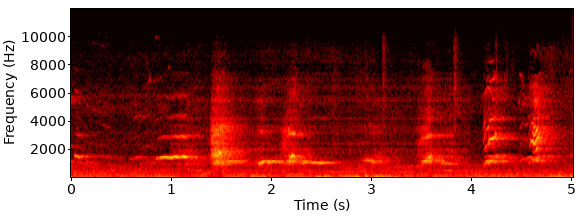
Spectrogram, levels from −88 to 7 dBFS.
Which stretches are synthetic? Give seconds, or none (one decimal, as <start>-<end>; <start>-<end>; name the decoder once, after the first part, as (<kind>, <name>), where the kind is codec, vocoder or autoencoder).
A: 1.0-4.0 (autoencoder, DAC-VAE)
